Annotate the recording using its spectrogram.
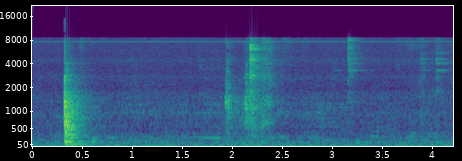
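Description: A single sharp knock about a third of a second in. Around two seconds in comes a short rasp of cloth hockey tape being pulled from its roll and pressed onto a paintball air tank, and a faint click follows near the end.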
